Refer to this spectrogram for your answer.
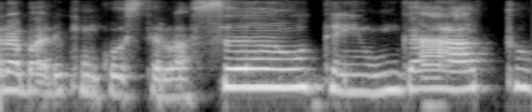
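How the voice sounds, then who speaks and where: A woman speaks at a fairly slow pace with a high pitch. The background is quiet. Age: 60s. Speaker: coach and consultant. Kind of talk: casual interview.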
